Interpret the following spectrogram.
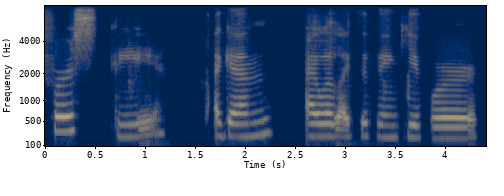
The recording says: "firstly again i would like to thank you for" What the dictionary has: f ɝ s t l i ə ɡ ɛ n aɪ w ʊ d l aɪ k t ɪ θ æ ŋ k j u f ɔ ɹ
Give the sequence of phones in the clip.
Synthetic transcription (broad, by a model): f ɝ s t l i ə ɡ ɛ n aɪ w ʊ d l aɪ k t ɪ θ æ ŋ k j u f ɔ ɹ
